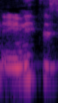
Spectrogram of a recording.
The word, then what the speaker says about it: Enitis: Is this the right pronunciation? Enitis is. Enitis, yes, yes.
